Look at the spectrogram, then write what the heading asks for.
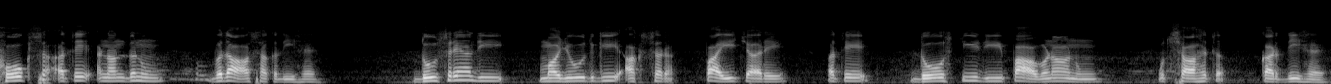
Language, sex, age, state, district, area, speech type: Punjabi, male, 30-45, Punjab, Barnala, urban, spontaneous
